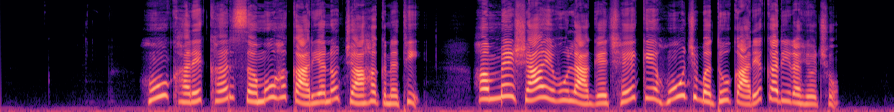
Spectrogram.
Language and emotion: Gujarati, disgusted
